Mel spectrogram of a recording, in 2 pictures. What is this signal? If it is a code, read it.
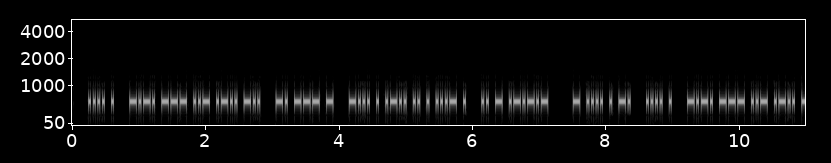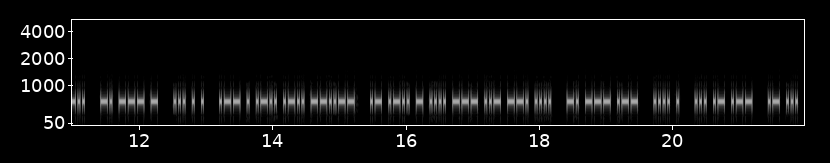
Morse code, heard as a keyed tone, about 34 wpm, 600 Hz. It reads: HE COULD NOT BELIEVE IT. THEN HE COULD NOT SEE WELL, ALTHOUGH NOW HE SAW AS
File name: the old man and the sea 2 35wpm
